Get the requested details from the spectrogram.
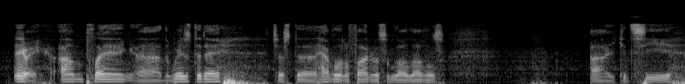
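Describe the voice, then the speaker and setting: Amid noticeable background noise, a man with a fairly low pitch and fairly even intonation talks at a moderate pace, leaving long, frequent pauses. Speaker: gamer. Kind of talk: gameplay commentary. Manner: casual, hesitant with many fillers.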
